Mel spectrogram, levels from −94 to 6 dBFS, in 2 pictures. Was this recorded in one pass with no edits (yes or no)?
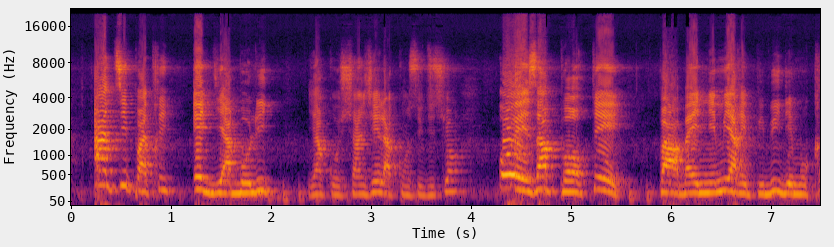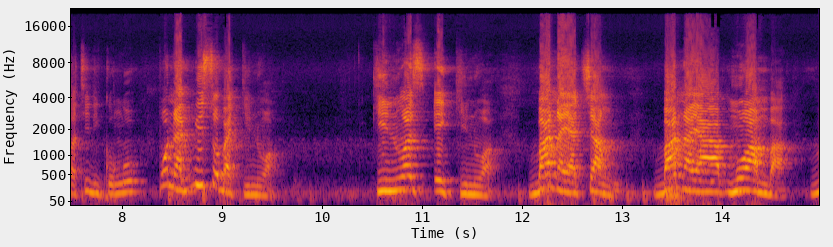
no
